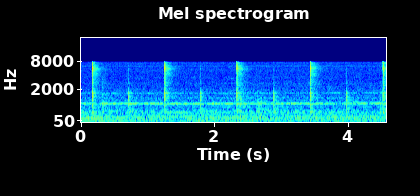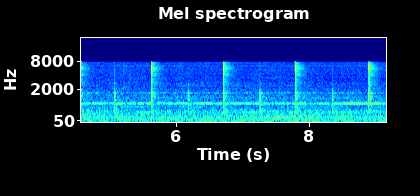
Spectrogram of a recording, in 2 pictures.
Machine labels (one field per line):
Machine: valve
